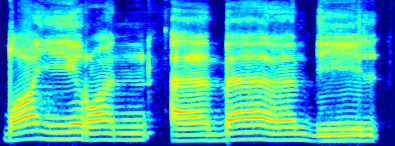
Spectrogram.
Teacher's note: Kemudian toiron, ini juga lin juga, toiron. Ronnya dibaca idhar ya, karena setelah tanwinnya adalah huruf alif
